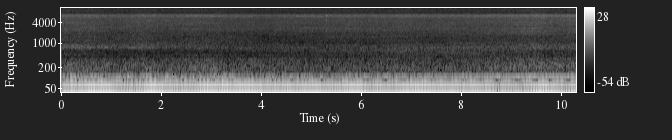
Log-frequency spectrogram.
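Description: Corvette C5's V8 idling, a steady low rumble heard from inside the cabin.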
